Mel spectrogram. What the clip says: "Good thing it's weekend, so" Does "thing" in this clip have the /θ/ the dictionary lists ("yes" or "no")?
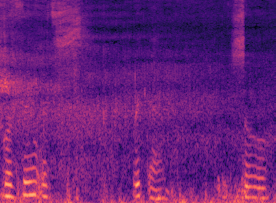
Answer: no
